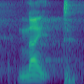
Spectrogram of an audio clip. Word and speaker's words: knight: Night. Night. É igual noite. A pronúncia é igual. Só que night é só tirar o K.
